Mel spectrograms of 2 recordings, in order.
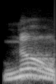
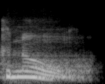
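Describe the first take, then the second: First: The k at the start is silent. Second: The k at the start is pronounced. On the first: The speaker calls it right. "no bacanya" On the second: The speaker calls it wrong. "bukan kno"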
